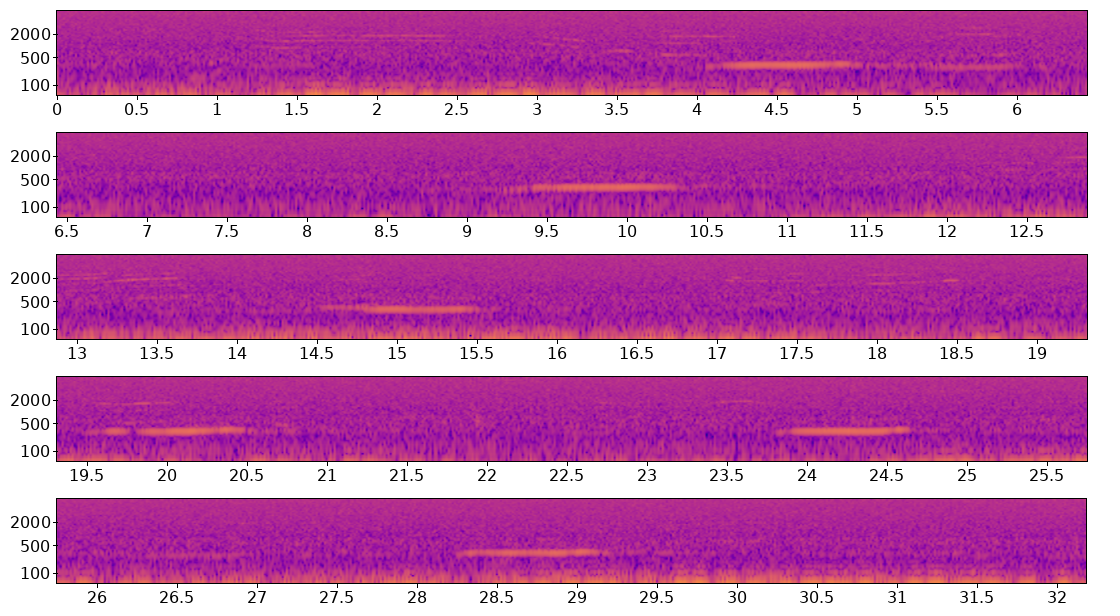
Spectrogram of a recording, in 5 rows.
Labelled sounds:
1.3	2.2	humpback whale, 1.2 to 2.3 kHz
3.8	4.2	humpback whale, 1.2 to 1.8 kHz
5.6	5.9	humpback whale, 1.95 to 2.05 kHz
12.7	13.7	humpback whale, 1.6 to 2.7 kHz
17.9	18.5	humpback whale, 1.4 to 2.6 kHz
19.5	20.0	humpback whale, 1.5 to 1.8 kHz
23.4	23.7	humpback whale, 1.7 to 1.9 kHz

